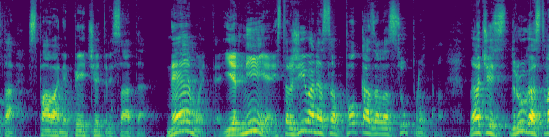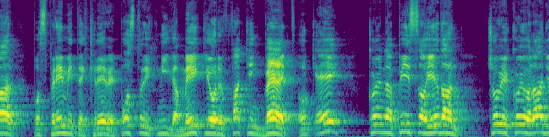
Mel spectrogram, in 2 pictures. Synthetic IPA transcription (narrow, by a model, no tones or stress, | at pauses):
t̪a̰spaːʋanjɛpeːt̪̚t͡ʃet̪ɾisaːt̪a̰ | nɛmo̰jt̪ɛ̰jɛɾniːjɛ̰ist̪ɾaʒiːʋanjasapokaːzalasuːpɾo̰t̪nɔ | znaːt͡ʃid̪ɾuːɡast̪ʋaːɾpospɾeːmit̪ɛkɾeːʋɛpost̪oikniːɡamejkjɔɾfakiŋɡ̚bɛd̪okej | kojɛnapiːsaojɛd̪an | t͡ʃoːʋjɛkːojiuɾaːd̪i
